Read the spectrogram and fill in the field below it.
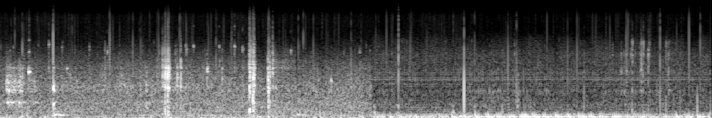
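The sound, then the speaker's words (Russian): Underwater crunching and drumming from a stingray in an aquarium: scattered sharp crackles and clicks over a low murmur, then a steady low drumming rumble that fills the second half, moderately loud. “Морской кот хрустит и бубнит.”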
